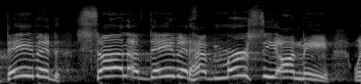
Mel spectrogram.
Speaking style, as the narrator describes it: shouted louder

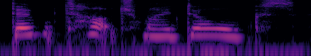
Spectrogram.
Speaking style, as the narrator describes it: whimpered

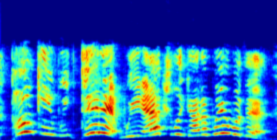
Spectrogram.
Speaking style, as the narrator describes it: Alan excitedly celebrates to Punky, yelling

